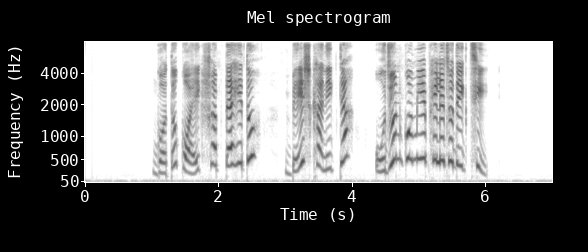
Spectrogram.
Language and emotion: Bengali, surprised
